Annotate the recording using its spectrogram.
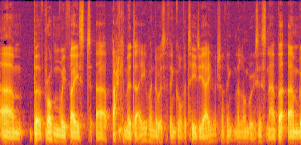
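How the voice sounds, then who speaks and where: A man with a British accent has a very deep, low pitch. He talks fairly quickly with ordinary pitch variation. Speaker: advertising strategist. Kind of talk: conference talk. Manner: hesitant, many fillers.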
